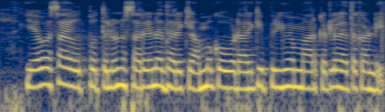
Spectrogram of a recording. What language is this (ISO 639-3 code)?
tel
